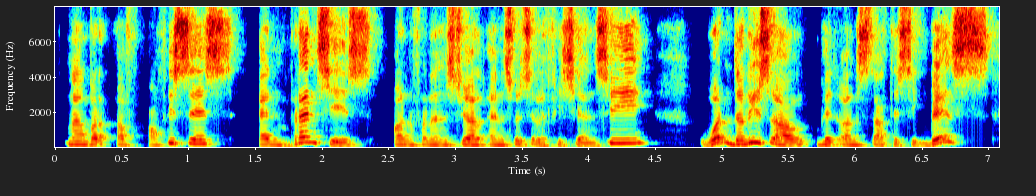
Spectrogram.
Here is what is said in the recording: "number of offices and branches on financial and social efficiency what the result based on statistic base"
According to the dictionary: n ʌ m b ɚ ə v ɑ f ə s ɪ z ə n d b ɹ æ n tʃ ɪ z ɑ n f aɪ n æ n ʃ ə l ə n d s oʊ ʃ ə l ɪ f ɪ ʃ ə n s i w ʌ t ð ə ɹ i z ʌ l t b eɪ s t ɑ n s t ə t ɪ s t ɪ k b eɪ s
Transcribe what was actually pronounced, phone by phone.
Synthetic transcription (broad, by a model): n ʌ m b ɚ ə f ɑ f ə s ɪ s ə n b ɹ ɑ n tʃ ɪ s ɑ n f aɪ n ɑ n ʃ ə l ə n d s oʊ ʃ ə l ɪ f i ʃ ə n s i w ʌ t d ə ɹ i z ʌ l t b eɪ t ɑ n s t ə t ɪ s t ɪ k b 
